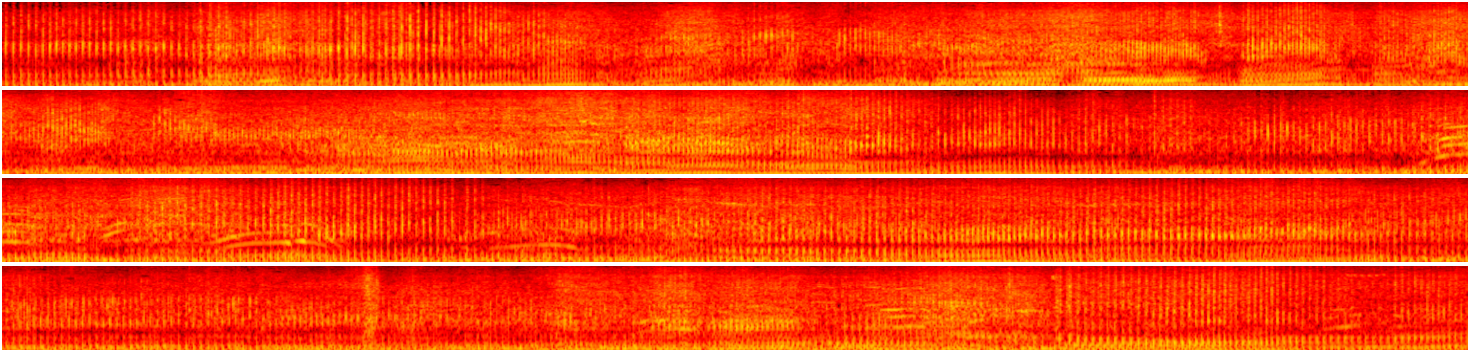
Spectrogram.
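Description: Several dirt bike engines rev and roar loudly, rising and falling in pitch.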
